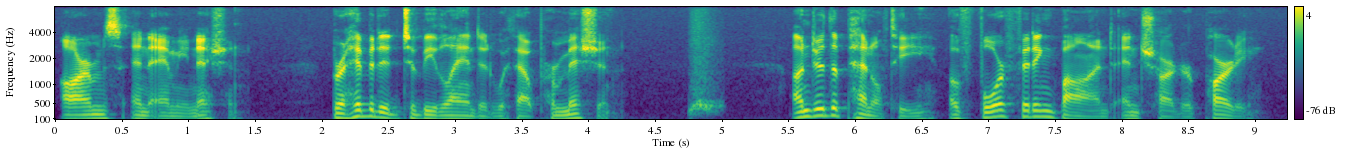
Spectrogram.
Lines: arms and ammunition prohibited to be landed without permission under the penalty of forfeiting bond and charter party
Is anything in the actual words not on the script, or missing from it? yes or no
no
